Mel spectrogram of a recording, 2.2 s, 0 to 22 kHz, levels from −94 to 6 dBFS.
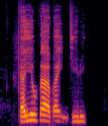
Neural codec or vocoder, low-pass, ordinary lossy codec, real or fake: codec, 44.1 kHz, 1.7 kbps, Pupu-Codec; none; none; fake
